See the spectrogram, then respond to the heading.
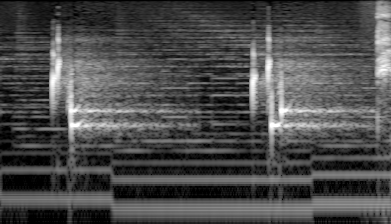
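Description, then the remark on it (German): A water tap sputters dry, giving two short bursts of gurgling, plopping splutters about two seconds apart over a low steady hum, then a faint hiss at the end. “Wasserhahn auf, Wasser sprudelt. Aber was, wenn das bald nicht mehr so ist? In Brandenburg könnte es demnächst so klingen.”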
